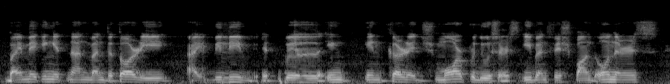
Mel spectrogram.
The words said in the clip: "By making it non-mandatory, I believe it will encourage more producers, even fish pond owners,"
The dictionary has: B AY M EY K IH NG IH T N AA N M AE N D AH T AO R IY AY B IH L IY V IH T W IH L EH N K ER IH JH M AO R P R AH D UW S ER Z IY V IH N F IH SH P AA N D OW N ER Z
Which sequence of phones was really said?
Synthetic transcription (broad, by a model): B AY M EY K IH NG IH T N AA N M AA N D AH T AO R IY AY B IH L IY V IH T W IH L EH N K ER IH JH M AO R P R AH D UW S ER S IY V IH N F IH SH P AA N D OW N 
